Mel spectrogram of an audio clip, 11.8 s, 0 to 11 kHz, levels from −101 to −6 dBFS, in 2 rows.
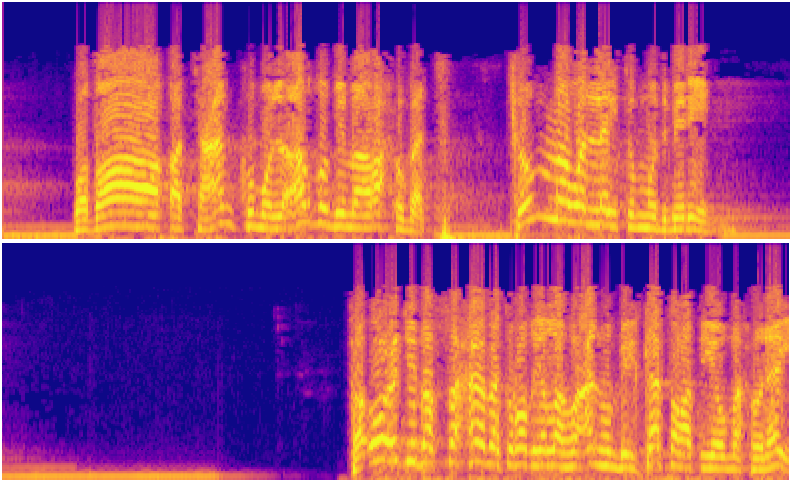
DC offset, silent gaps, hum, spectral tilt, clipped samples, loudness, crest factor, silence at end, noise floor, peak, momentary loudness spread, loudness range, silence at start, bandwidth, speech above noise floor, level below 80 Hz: under 0.1%; none; none; -5.5 dB/octave; 1%; -8 LUFS; 10 dB; 0 s; -67 dBFS; 0 dBFS; 20 LU; 9 LU; 0 s; 11 kHz; 59 dB; -28 dBFS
